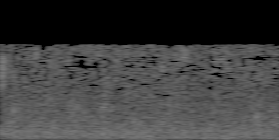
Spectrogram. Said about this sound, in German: Lunas Katzenfell ist schon ganz nass vom Regen und an ihren Schnurrhaaren hängen kleine Wassertropfen.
